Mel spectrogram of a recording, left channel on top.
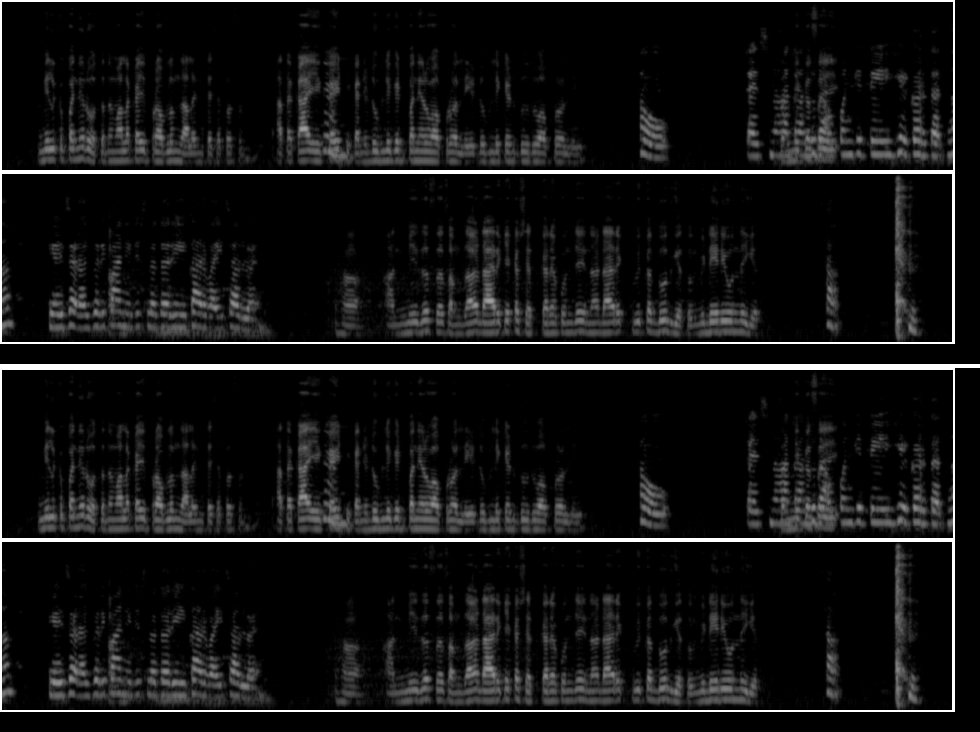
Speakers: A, on the right; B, on the left.
A: मिल्क पनीर होतं ना, मला काही प्रॉब्लेम झाला नाही त्याच्यापासून. आता काय
B: हम्म
A: काही ठिकाणी. डुप्लिकेट पनीर वापरू राहले डुप्लिकेट दूध वापरू राहले.
B: हो. तेच ना, आता
A: मी कसं
B: दुधावर
A: आहे
B: पण किती हे करतात ना, की जरा जरी
A: आणि
B: पाणी दिसल लं तरी कारवाई चालू आहे.
A: हां. आन मी, जसं समजा, डायरेक्ट एका शेतकऱ्याकडून जे हे ना, डायरेक्ट विकत दूध घेतो. मी डेअरीहून नाही घेत.
B: हां.
A: छि, हं.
